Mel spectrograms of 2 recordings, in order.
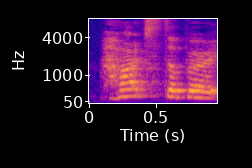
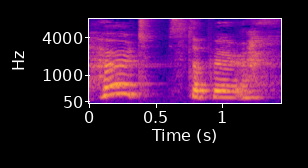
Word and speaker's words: Heartstopper: Heartstopper et pas Heartstopper, non c'est le petit cœur, Heart.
